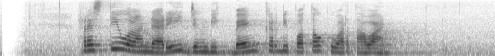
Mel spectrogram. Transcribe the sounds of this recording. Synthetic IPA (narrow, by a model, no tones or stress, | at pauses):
rɛst̪iwɔlandaɾid͡ʒɨŋbik̚bɛŋkɨrdipɔt̪ɔkəwart̪awan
